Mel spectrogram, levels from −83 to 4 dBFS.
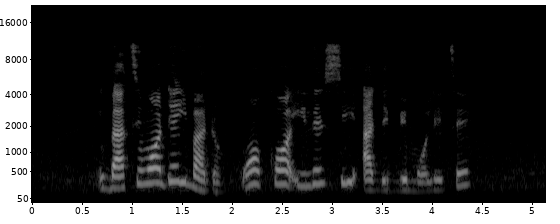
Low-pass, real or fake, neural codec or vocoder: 10.8 kHz; fake; vocoder, 24 kHz, 100 mel bands, Vocos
